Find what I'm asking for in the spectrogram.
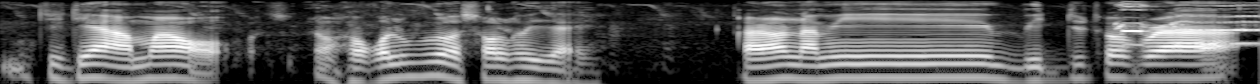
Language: Assamese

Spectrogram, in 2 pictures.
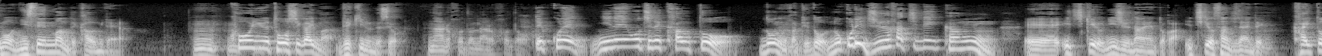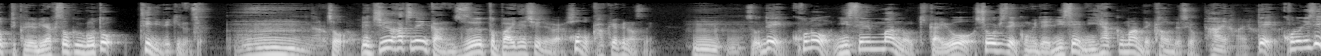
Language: Japanese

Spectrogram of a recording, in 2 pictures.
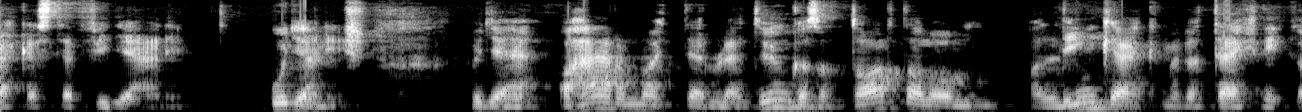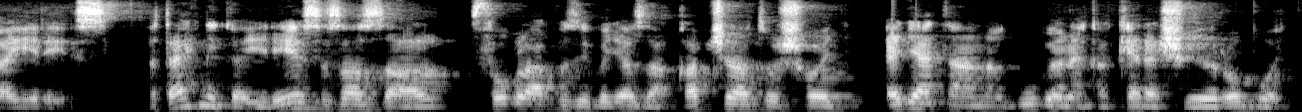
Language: Hungarian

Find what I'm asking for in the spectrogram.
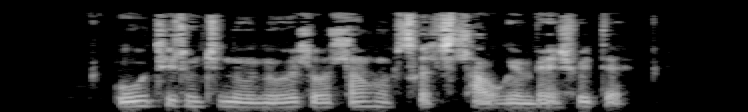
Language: Mongolian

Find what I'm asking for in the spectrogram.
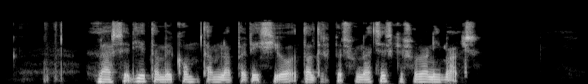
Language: Catalan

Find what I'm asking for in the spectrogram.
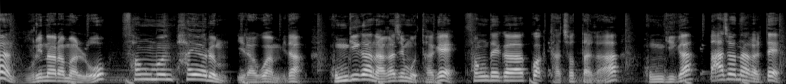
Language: Korean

